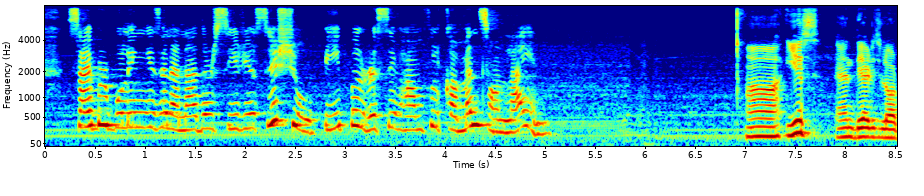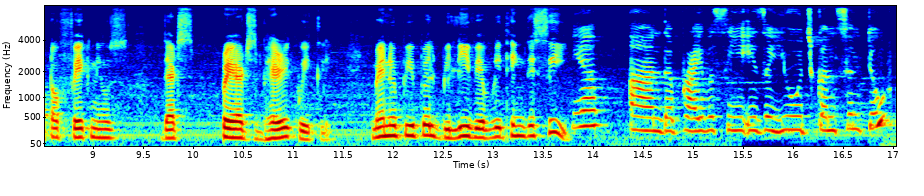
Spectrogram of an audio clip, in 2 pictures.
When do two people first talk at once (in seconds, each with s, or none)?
none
